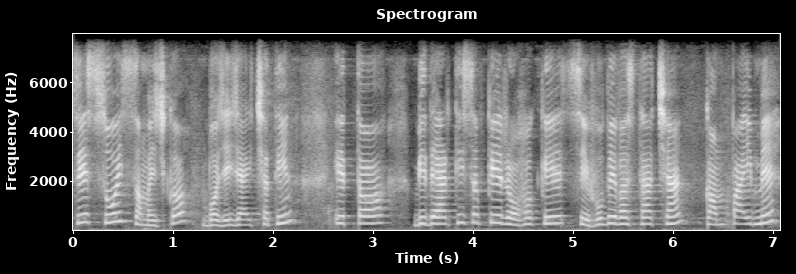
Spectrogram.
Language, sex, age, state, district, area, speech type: Maithili, female, 45-60, Bihar, Madhubani, rural, spontaneous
